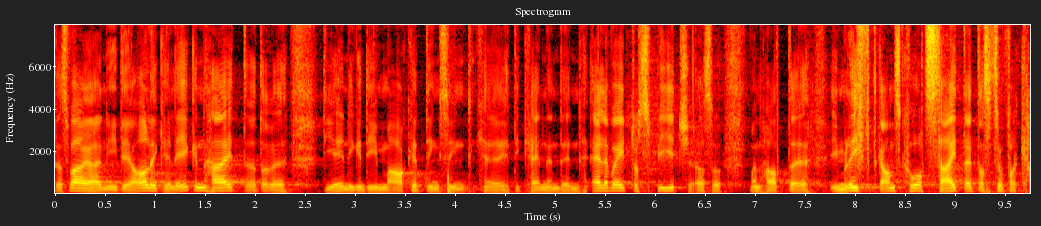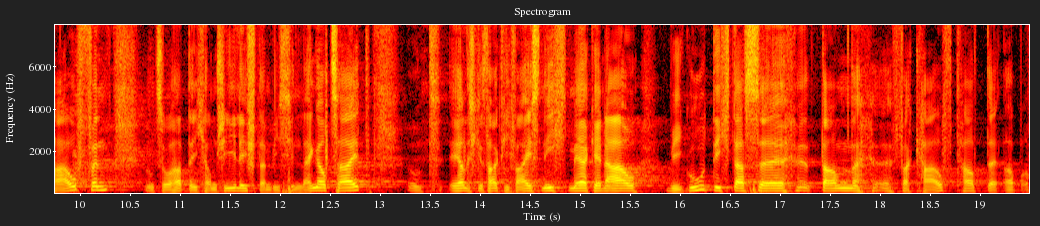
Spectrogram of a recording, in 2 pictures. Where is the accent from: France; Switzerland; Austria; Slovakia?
Switzerland; Thurgau; Ich bin ja als Pfarrersohn im Thurgau aufgewachsen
